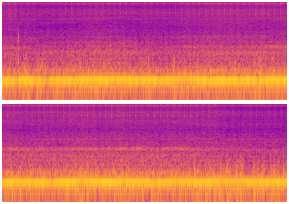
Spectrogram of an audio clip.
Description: Trying to nail down the ticking noise. Before the eventual engine pull and rebuild :p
